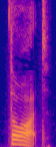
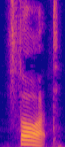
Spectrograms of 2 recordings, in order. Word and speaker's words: thought: Think, thought, thought. Remember that the G is silent in these verbs.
